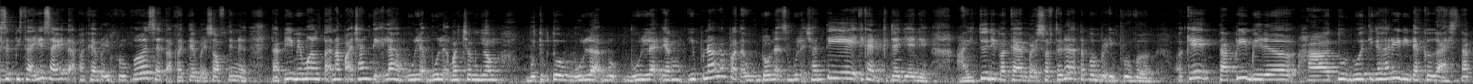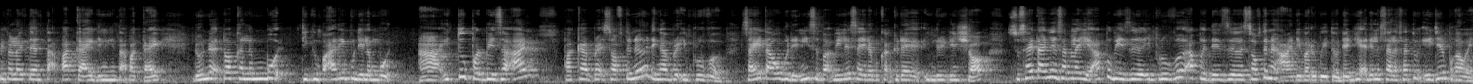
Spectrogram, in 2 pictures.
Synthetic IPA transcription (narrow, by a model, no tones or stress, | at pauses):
səpisajasajat̪aʔpakajbəɾimpɾuvəsajat̪aʔpakajbɾɛk̚sɔft̪ənə | t̪apimẽmãŋt̪aʔnãmpaʔt͡ʃant̪ɪʔ̪̚lahbulaʔ̪̚bulaʔ̪̚mat͡ʃamd͡ʒaŋ | but̪ubut̪ubulaʔ̚ubulat̪̚jaŋiəpʊnanampaʔt̪adonat̪̚səbulat̪̚t͡ʃant̪ɪkankəd͡ʒadiandiə | ʔa̰it̪udipakajbɾɛk̚sɔft̪ənəat̪awpʊnbəɾimpɾuvər | ʔoket̪apibiləət̪uduət̪iɡaɦaɾididahkəɾast̪apikalawit̪aŋt̪a̰ʔpakajd͡ʒəniɦat̪aʔpakaj | donaʔt̪uakanləmbʊt̪̚ːiɡəmpaʔ̪ɦaɾipʊndiləmbʊt̪̚ | ait̪upərbezaʔan | pakajbɾɛt̪̚sɔft̪ənədəŋãnbərimpɾuvəsajat̪aubədənĩsəbap̚biləsajadaʔbukaʔ̚kədaiŋɡɾidiənʃɔp̚ | sosajat̪aɲasampəlajəʔapəbezəimpɾuvəapəbezəsɔft̪ənəʔadibaɾubet̪ədandiaadalahsalahsat̪uʔed͡ʒənpəŋawa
